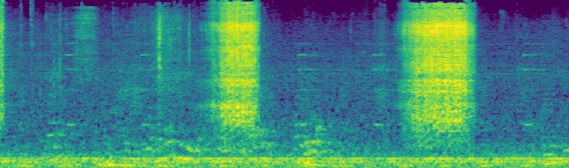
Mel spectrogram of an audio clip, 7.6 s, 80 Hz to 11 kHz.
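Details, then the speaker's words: Open reduction and internal fixation of the fourth metacarpal fracture in a 30-year-old musician. Two short bursts of high whirring from a powered surgical drill boring bone for the second lag screw in the proximal segment. "So now I'm going to do the lag screws. This is 1.1 drill. It's moving. I'm going to drill with I'm going to drill with the 1.5 in the counter piece."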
